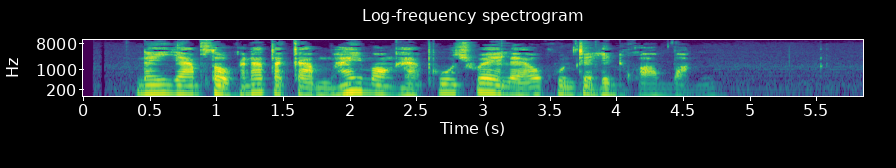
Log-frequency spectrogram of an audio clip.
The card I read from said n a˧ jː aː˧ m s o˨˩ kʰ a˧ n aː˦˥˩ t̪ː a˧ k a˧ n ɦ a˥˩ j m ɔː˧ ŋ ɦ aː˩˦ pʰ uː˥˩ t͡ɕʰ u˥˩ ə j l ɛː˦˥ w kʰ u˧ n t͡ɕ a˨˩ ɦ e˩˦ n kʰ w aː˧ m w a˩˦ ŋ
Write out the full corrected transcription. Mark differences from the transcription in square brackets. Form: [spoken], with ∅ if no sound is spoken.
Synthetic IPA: n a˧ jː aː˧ m s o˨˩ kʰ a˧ n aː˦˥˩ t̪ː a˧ k a˧ [m] ɦ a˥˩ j m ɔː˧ ŋ ɦ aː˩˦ pʰ uː˥˩ t͡ɕʰ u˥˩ ə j l ɛː˦˥ w kʰ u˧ n t͡ɕ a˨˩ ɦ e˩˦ n kʰ w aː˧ m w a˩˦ ŋ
